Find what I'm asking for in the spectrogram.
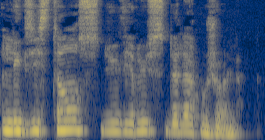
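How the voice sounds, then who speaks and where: This woman talks at a very slow pace with a fairly high pitch. Her tone is dark and mellow, and somewhat breathy. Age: 70s. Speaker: anti-vaccine activist vlogger. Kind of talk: opinion monologue to camera.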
